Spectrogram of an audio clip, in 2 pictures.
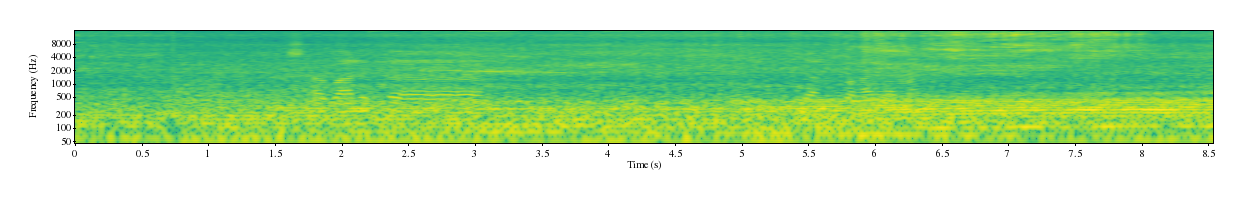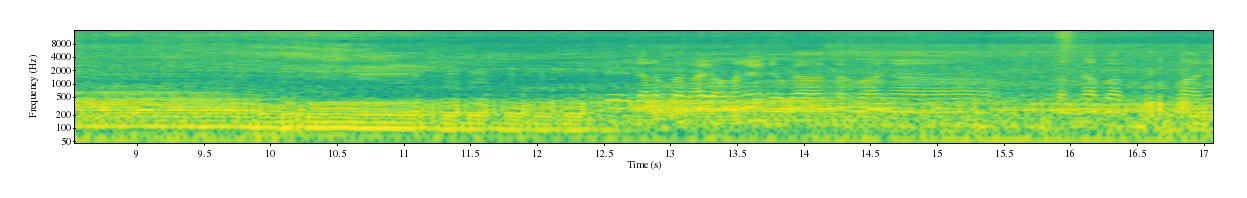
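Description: Motorbike engines hum and buzz close by.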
